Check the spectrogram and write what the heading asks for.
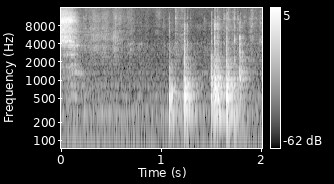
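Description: A few sharp clicks and knocks of small folding pocket knives being handled and set on a wooden table, in two short clusters about a second in and half a second later.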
